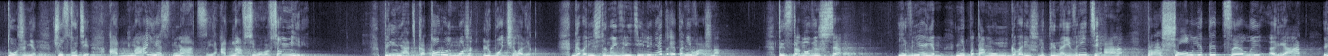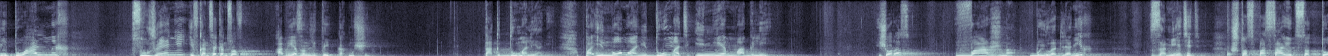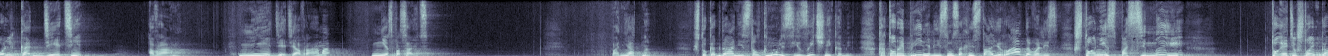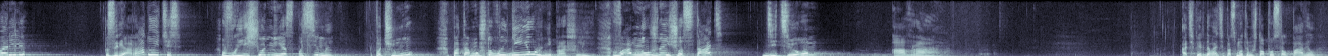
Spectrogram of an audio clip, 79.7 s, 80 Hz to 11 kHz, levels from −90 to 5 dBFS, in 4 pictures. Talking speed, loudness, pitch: 95 wpm, -13 LUFS, 245 Hz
